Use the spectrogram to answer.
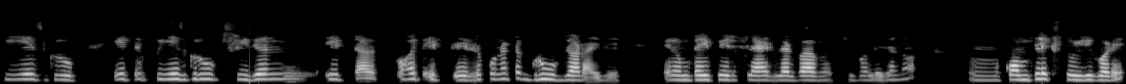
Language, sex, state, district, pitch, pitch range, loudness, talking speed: Bengali, female, West Bengal, Kolkata, 220 Hz, 200-245 Hz, -21 LUFS, 155 wpm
